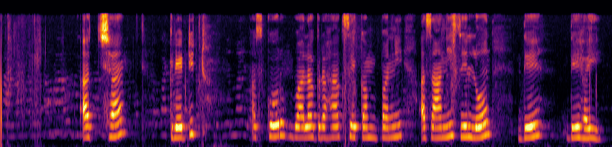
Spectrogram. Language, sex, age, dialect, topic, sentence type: Magahi, female, 18-24, Central/Standard, banking, statement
